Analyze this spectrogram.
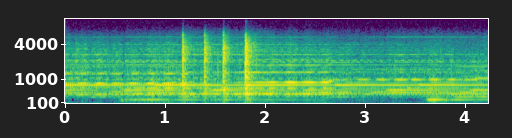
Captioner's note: knock at door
